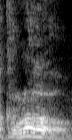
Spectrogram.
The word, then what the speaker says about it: Carrillo: They got, I'm going to butcher the pronunciation, I know I've heard it said, Roberto Carrillo. Roberto Carrillo. The guy, just roll lots of R's.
